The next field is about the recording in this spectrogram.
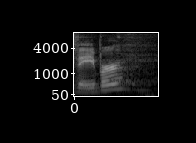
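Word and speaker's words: Weber: least we have Max vber even though his name has a w he's German so he pronounce the W as a v he was a German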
